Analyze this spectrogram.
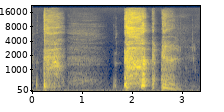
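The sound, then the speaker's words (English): A person coughs in harsh bursts: one loud cough, a pause with a wheezy breath, then two more rough coughs in quick succession, no talking. “I got a cough, guys. I'm sorry.”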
